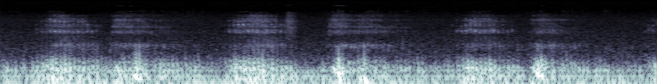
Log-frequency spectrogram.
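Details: Sleeping cat with gentle snoring, a rumbling low drone overlaid by repeated breathy whooshes in pairs, about five breaths, nothing else audible.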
